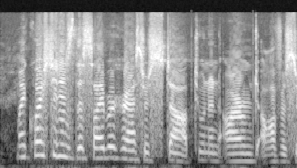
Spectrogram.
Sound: voiceover

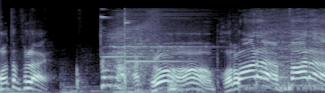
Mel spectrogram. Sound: ding dong

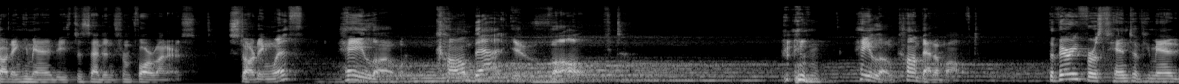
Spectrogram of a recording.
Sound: ahem

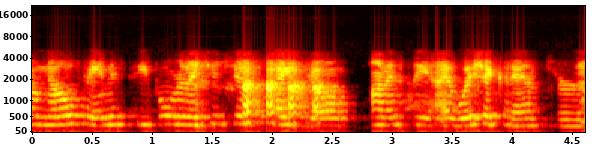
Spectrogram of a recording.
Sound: laughter

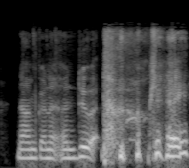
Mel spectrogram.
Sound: laugh

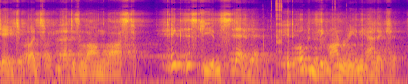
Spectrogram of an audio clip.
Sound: water jug hitting microphone

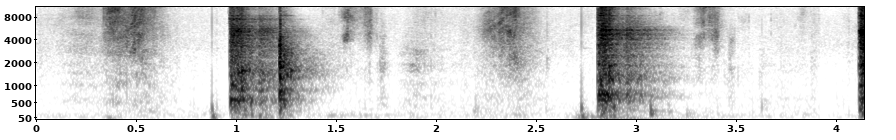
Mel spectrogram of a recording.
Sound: hammer striking

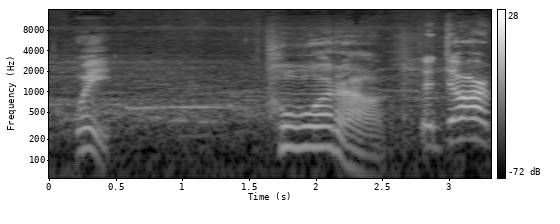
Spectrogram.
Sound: slowed-down voice; slowed-down voice

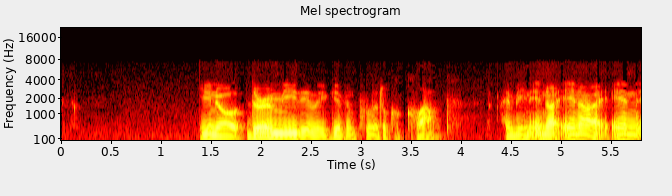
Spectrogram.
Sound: speaking foreign language

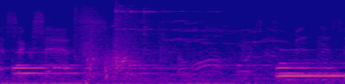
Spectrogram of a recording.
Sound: dinging; melancholy music

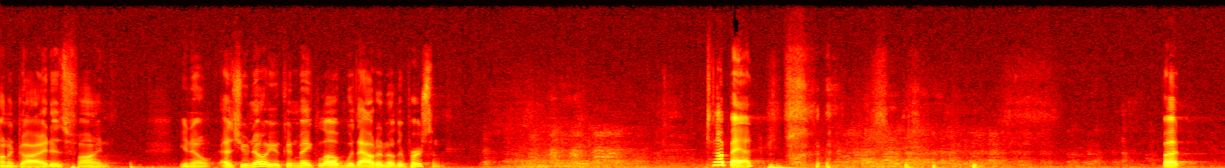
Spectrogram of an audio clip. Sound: laughter

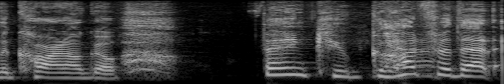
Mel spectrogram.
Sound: gasps

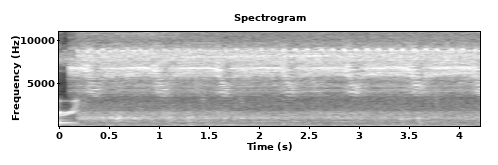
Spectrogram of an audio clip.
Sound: cicada chirping

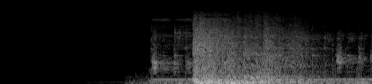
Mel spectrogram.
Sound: crash!

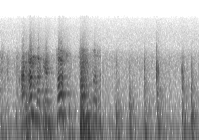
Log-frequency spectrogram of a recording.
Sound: Spanish spoken audio

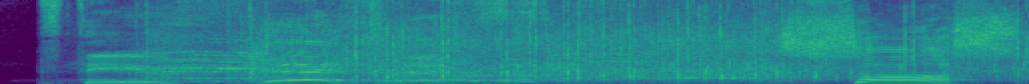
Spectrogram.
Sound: cheering

